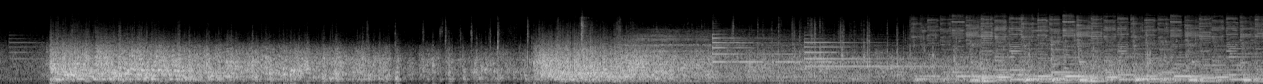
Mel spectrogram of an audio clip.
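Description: Loud thunder crashes twice over a steady roar of heavy rain, the storm continuing as music swells in underneath during the second half.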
